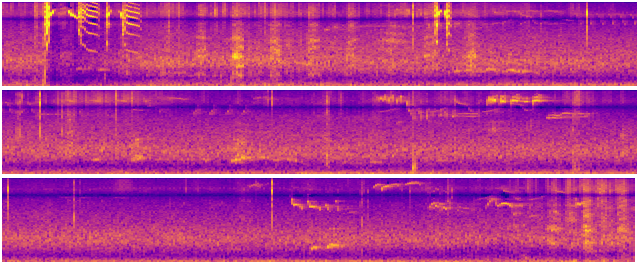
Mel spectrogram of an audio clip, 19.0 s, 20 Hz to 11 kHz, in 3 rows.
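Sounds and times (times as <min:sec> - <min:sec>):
dog yipping and whimpering: 0:00.4 - 0:01.4, 0:04.2 - 0:05.2
dog barking: 0:08.6 - 0:09.1.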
